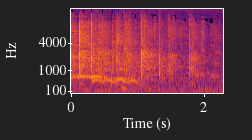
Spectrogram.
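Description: Scattered, uneven, sharp hand claps from an audience at a program with singers, with a thin wavering whistle-like tone early on and a low crowd murmur underneath.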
